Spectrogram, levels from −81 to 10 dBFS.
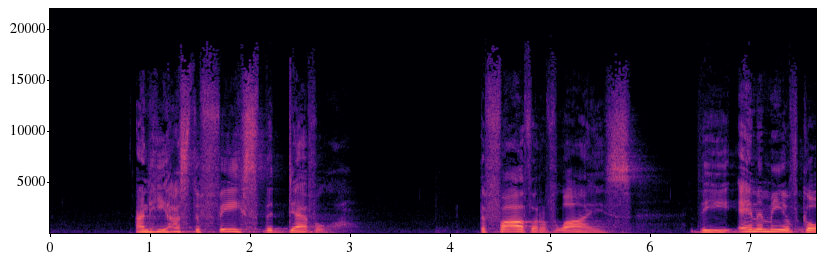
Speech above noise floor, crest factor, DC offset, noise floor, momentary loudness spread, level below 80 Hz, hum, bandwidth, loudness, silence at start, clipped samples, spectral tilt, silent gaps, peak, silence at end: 42 dB; 20 dB; under 0.1%; -62 dBFS; 11 LU; -52 dBFS; none; 18.5 kHz; -21 LUFS; 0.85 s; under 0.1%; -5 dB/octave; none; -2 dBFS; 0 s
